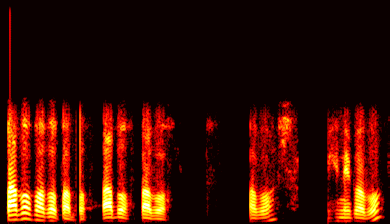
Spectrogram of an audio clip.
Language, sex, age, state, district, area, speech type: Assamese, male, 30-45, Assam, Dibrugarh, rural, conversation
